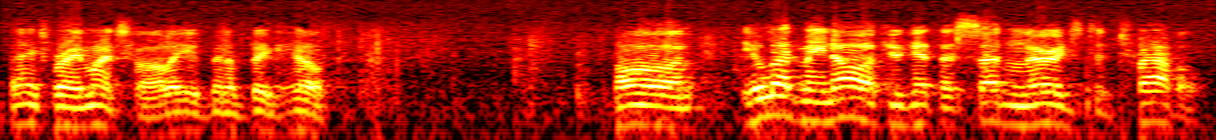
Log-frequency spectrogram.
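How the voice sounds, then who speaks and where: An actor playing a cool, authoritative public prosecutor in a 1940s American TV crime drama, measured, probing and businesslike. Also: male voice, mid-range voice, a bit bright, lightly acted. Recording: dull, noisy 1940s film soundtrack.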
